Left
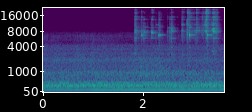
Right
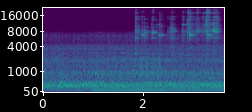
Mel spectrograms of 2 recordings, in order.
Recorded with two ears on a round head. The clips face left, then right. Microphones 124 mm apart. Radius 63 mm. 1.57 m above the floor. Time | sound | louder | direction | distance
1.8 | keys jangling | even | 80° left | 3.5 m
